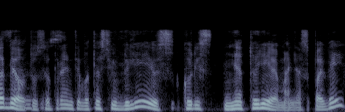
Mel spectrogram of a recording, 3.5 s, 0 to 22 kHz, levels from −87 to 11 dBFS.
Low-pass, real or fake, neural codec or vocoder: 7.2 kHz; fake; codec, 16 kHz, 8 kbps, FreqCodec, smaller model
